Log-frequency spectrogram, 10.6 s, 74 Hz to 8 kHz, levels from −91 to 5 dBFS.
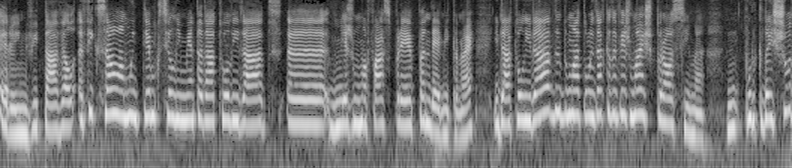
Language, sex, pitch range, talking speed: Portuguese, female, 235-295 Hz, 170 wpm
